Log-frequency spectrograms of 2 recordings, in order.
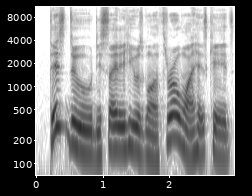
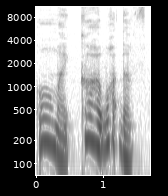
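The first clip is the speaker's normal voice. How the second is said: hushed disbelief; 4 semitones higher, 9 dB quieter than usual. Retold or imitated. Son seeing the huge dog stand up, hushed disbelief. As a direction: trail off quietly before the swear word. Sees huge hellhound rise from grass.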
